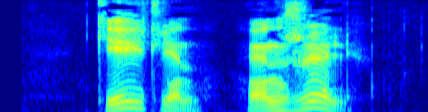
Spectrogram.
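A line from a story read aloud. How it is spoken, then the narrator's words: Cough, quiet call. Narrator (Russian): Кашлянув, негромко окликнул я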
